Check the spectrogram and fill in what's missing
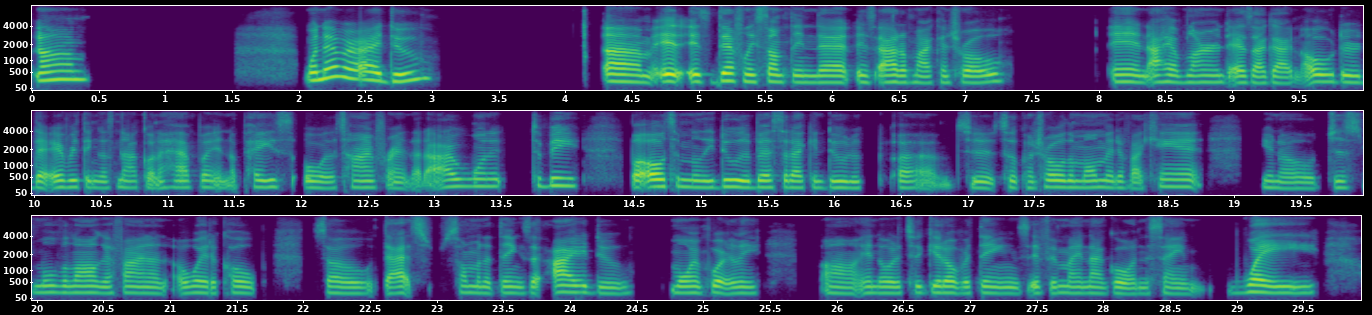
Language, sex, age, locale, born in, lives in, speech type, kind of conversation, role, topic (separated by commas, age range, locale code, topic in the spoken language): English, female, 35-39, en-US, United States, United States, conversation, podcast, guest, How do your morning habits shape the rest of your day?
